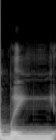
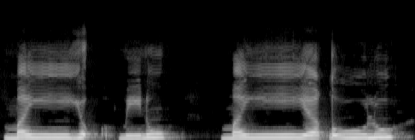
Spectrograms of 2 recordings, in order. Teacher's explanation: اب دیکھیں نون کی ہم آواز ہی نہیں نکال رہے، کیوں؟ کیونکہ نون اب یہاں پہ یا کے ساتھ مل چکا ہے۔ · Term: ادغام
